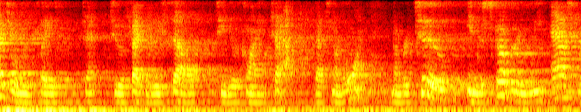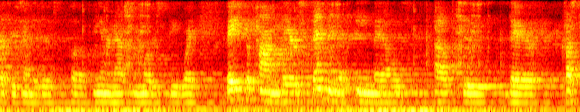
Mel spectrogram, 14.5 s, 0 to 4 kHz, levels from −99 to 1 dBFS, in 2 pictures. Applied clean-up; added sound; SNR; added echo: none; Dishes, pots, and pans / Glass; 18 dB; reverberation time 2.3 s.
